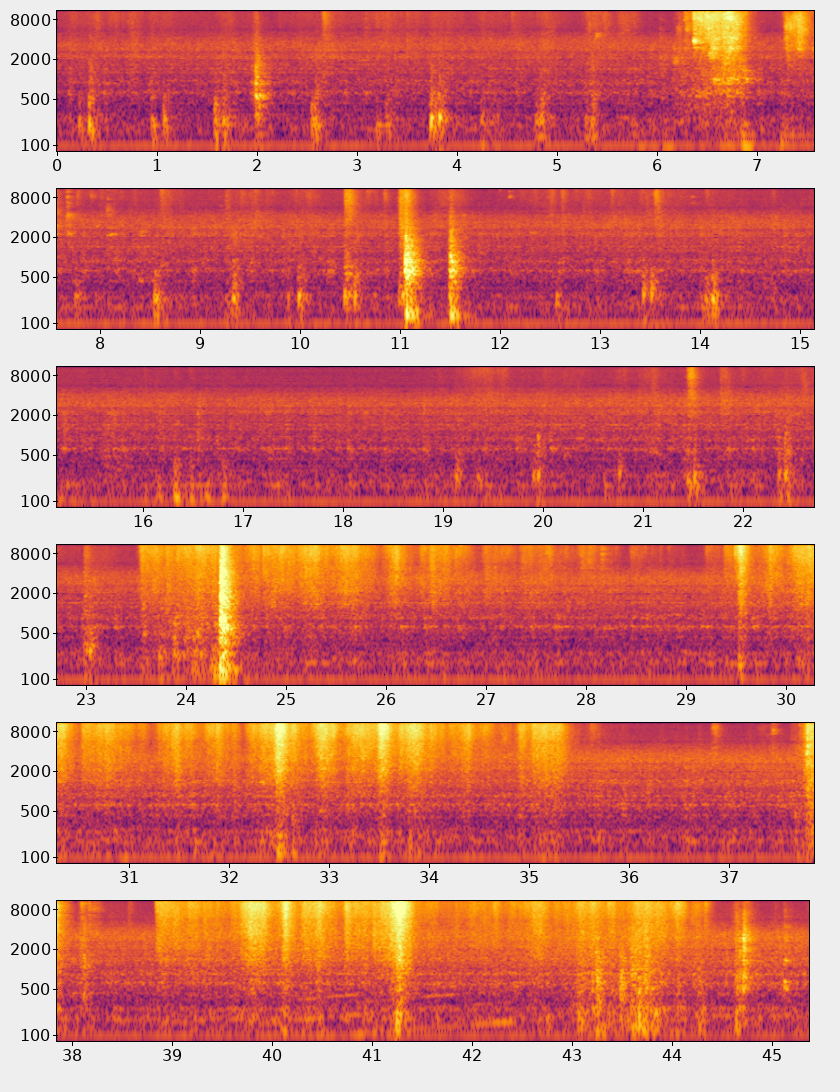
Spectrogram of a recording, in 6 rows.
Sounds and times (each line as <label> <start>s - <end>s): room tone 0.0s - 45.3s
